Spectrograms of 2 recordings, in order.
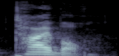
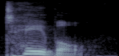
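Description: First: The vowel sounds close to 'eye'. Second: The vowel has a moderate, weaker glide. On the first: "in an Australian dialect, at least some of them, where it becomes tibal" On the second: "the standard American version"

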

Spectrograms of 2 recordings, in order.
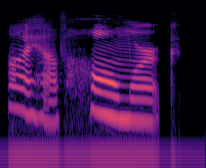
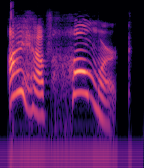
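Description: First: The voice sounds sad. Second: The voice sounds happy. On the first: The speaker is unhappy about having homework. "If I was sad, it might sound like" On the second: The speaker is glad to have homework. "if I am happy about that, I could say"

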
